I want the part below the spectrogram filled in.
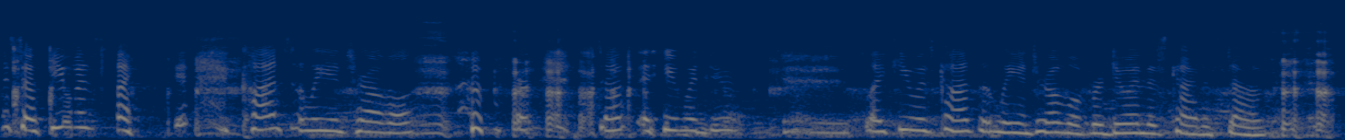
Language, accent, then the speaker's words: English; Kansas, United States; growing up in Kansas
